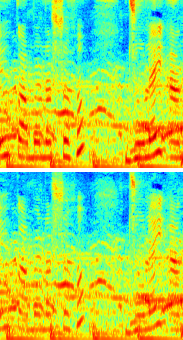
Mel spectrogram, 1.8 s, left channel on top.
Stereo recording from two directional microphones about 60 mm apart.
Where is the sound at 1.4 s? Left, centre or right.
Left.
